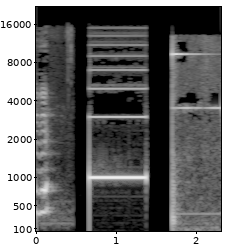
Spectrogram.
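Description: A single loud, steady electronic beep at one high pitch, lasting under a second, cut in cleanly with silence either side like a censor bleep. About a second later a hissing sound with faint steady tones begins.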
